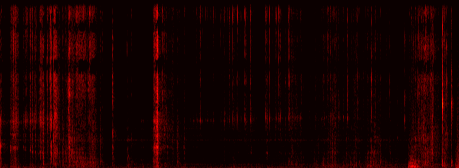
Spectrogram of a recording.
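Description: A utility-knife blade scrapes the diagonally scored surface of a solid white soap bar held in the hand, shaving it into crumbly flakes. The sound is a bright, dry, crackly scraping that comes in bursts, with one sharp loud scrape partway through, a quieter stretch of light crumbling, and a final rush of scraping near the end.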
